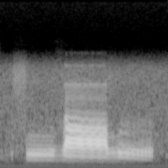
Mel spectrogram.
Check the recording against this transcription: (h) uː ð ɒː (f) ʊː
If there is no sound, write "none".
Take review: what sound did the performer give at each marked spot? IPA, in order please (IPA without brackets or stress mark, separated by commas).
f, β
